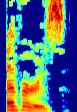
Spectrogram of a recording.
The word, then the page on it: avers: British English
